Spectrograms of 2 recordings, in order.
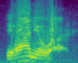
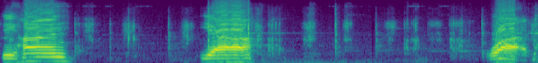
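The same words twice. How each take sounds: First: Said in the usual way. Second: Dehan, Ya, Wad as separate syllables with long pauses; sounding it out. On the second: Shown as a demonstration. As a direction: break "Dehan Ya Wad" into slow, isolated pieces. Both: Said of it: "Sound it out".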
